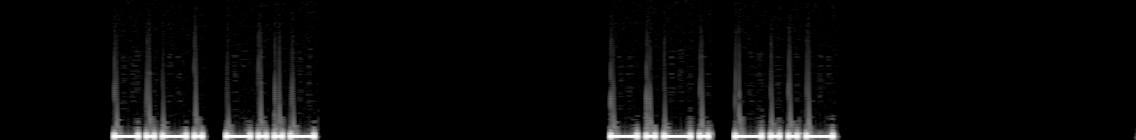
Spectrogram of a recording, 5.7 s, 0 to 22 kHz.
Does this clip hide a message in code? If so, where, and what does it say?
Yes: Morse code from 0.6 to 4.2 s, heard as a keyed tone, about 27 wpm, 700 Hz. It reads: CX CX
